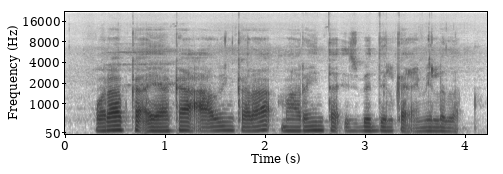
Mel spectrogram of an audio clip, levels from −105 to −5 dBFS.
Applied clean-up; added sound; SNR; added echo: none; none; none; none.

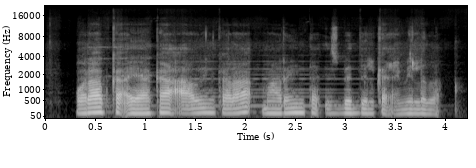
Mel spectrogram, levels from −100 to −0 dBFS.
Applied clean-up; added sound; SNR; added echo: neural mask model RNNoise.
